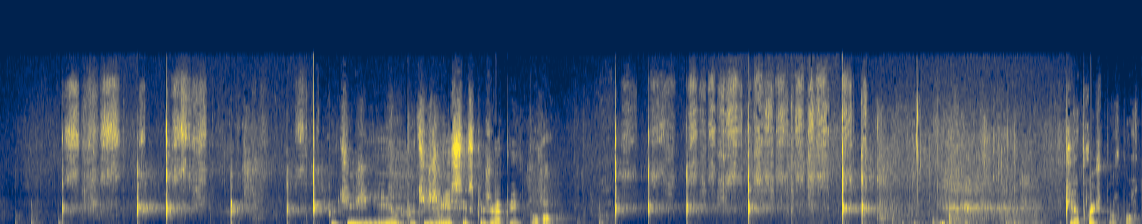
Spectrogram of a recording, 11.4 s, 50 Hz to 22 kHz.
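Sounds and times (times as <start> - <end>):
scratchy writing strokes during a lecture: 0.6 - 3.3, 6.1 - 8.8
speech: 3.3 - 5.8, 10.7 - 11.4.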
